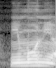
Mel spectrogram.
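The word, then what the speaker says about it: pneumonia: नहीं होगी from her निमोनिया, अपने निमोनिया से रिकवर नहीं होगी। याद रखना बच्चों, जिसने नहीं देखा पहले, फिनोमिया नहीं है, पीस में साइलेंट रहता है, निमोनिया।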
